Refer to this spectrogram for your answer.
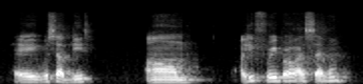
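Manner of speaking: flat, unexcited, with zero enthusiasm. Showing the opposite of the advice while calling diesel, unexcited. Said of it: "I'm calling Diesel like this, opposite of what I'm telling you to do".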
